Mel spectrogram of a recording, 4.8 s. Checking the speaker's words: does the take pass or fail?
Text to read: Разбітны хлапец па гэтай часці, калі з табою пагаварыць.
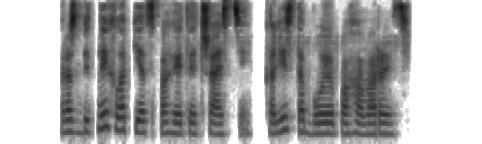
pass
